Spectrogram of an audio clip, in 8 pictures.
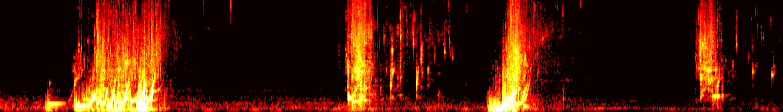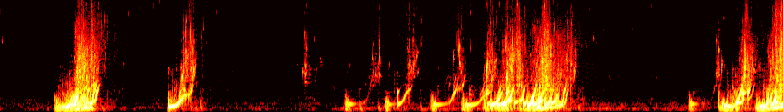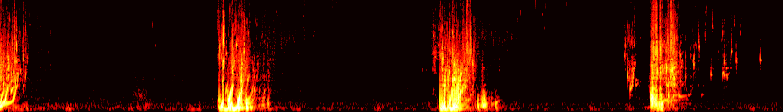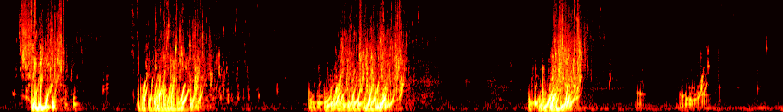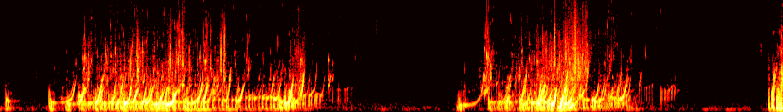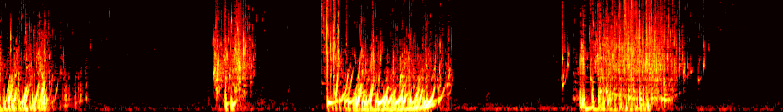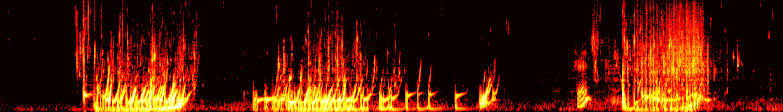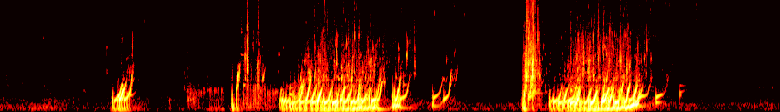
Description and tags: Air bubbles underwater, recorded from surface, gurgle, released from a hollow pot
Some small device with hollow space, put underwater and releasing the air. Bubbles recorded from above the water. Close. Gurgle.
